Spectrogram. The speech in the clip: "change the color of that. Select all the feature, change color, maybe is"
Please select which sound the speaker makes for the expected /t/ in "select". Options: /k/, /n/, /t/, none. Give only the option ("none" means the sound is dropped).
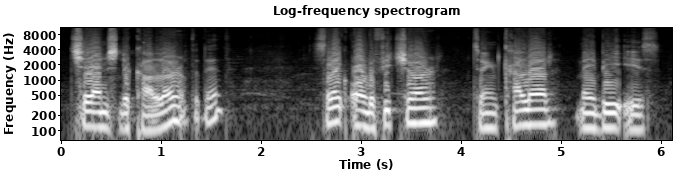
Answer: none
